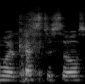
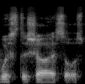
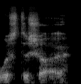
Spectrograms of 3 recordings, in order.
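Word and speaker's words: Worcestershire: purple packet don't know I used to call them wer sauce all the time because I didn't know how to pronounce it we call it well it can be called wer shy sauce but I think the Americans call it wer Shire we call it wer over here don't we I don't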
